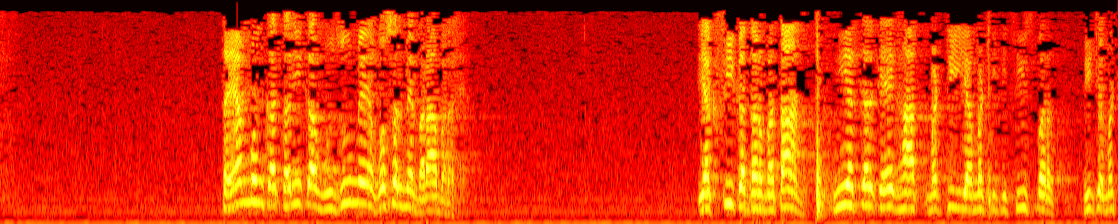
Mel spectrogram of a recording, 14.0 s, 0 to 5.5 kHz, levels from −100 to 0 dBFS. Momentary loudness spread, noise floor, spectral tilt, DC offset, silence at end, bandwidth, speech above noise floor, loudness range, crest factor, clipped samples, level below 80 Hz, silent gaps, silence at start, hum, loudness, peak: 13 LU; -49 dBFS; -6.5 dB/octave; 0.3%; 0 s; 5 kHz; 31 dB; 8 LU; 22 dB; under 0.1%; -62 dBFS; none; 2.8 s; 50 Hz at -60 dBFS; -19 LUFS; 0 dBFS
